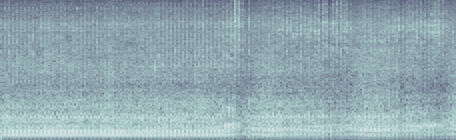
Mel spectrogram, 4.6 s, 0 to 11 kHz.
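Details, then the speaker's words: 13-year-old MTD snow blower, Powermore 208cc, throttle moved from half to the run setting: a busy single-cylinder chatter whose speed sags and picks up again, still hunting badly. "She's still hunting pretty bad."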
